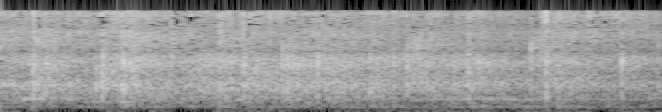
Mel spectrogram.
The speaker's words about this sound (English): But, you know, I think that's an amazing answer to prayer, don't you? So we can give a little clap.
